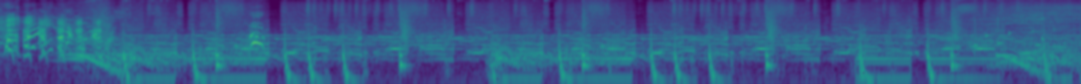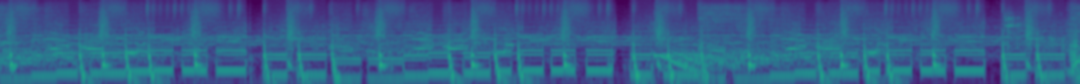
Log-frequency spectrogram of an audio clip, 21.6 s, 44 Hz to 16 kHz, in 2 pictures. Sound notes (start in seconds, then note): 0.8 bark; 1.9 dance music on stereo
